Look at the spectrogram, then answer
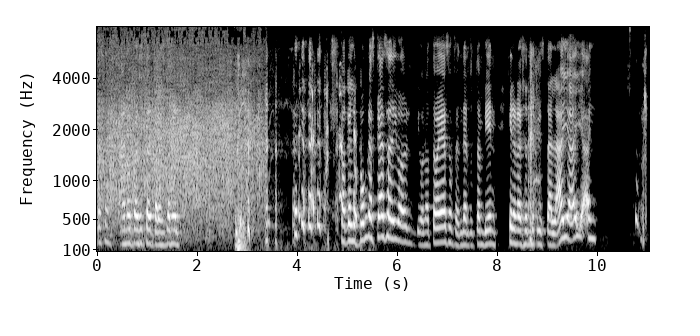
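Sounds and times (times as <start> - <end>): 
speech: 0.0 - 1.8, 2.8 - 10.1, 10.7 - 11.0
applause sound effect: 0.0 - 5.2
laughter: 0.3 - 5.7, 8.5 - 9.0.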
